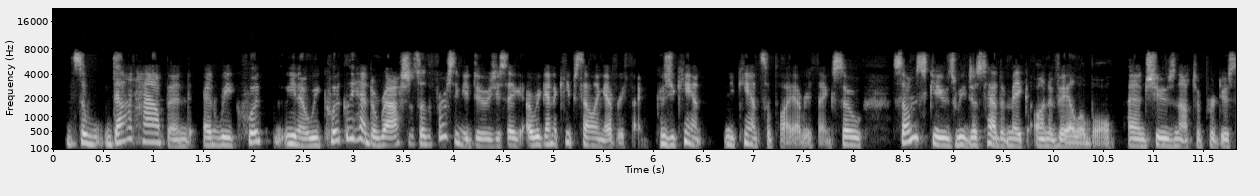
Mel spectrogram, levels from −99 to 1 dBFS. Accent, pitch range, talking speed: American, 155-215 Hz, 255 wpm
